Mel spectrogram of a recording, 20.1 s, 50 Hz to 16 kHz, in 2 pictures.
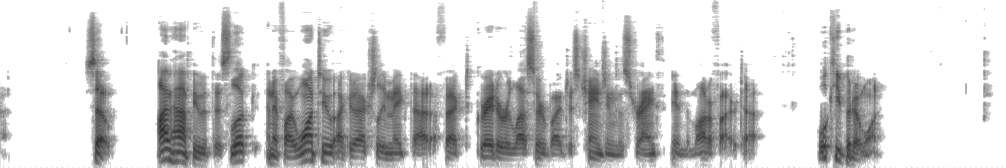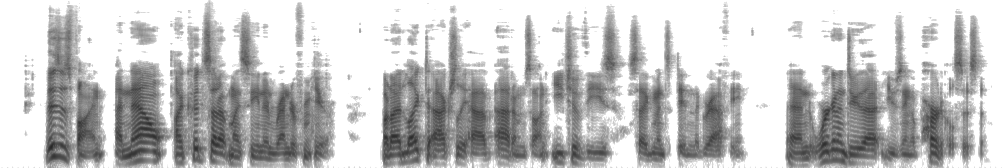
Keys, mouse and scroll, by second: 1.3-1.8 scroll down 1, 1.8 middle click, 3.2 click, 5.0 click, 7.7 click, 9.2 click, 9.8 middle click, 11.7 shift+middle click, 13.2 n, 17.7-19.5 scroll down 1.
